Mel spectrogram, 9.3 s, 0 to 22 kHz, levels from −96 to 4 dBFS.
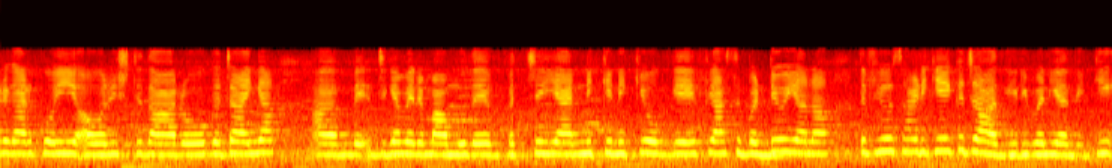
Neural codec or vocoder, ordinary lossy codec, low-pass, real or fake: none; none; 7.2 kHz; real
